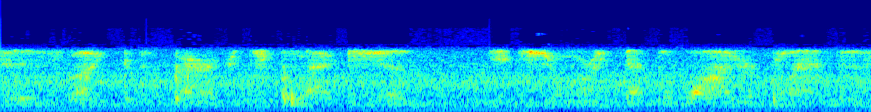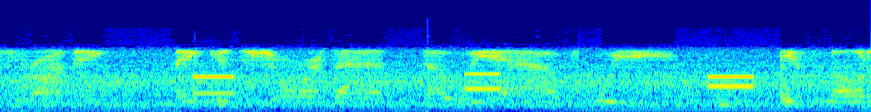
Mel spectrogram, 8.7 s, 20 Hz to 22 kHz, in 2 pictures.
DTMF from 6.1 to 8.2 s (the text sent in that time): 9 0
